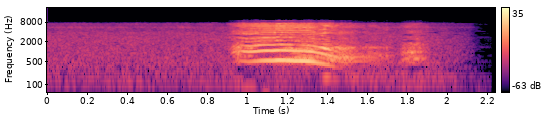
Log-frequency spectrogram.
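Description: A high whimpering cry: one call about a second in that rises and then falls in pitch, trailing off, with a brief faint sound just before the end.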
